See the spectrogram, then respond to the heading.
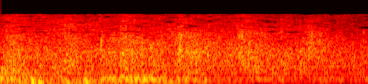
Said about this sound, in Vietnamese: Rồi cho anh chàng pháo tay đi.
